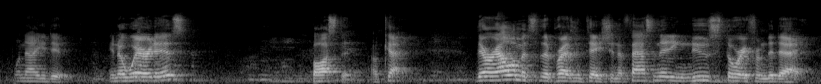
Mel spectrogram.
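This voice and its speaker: Amid noticeable background noise and audible room echo, a man with a high pitch speaks at a fairly quick pace, with ordinary pitch variation and long, frequent pauses. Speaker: presentation coach and business speaker. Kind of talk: live talk to an audience. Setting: stage with audience. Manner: fast; animated.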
